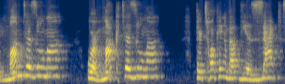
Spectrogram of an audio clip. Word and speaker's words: Moctezuma: his own language and how how his name would have been pronounced in aztec is closer to moctezuma and so i the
